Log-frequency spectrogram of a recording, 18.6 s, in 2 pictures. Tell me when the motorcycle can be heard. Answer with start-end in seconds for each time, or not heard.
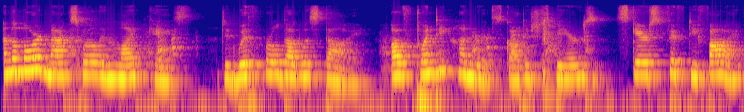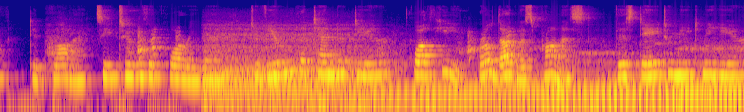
11.8-18.5.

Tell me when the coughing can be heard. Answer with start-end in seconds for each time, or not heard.
6.8-7.6.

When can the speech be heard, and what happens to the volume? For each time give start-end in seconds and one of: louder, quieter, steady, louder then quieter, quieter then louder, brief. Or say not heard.
0.0-18.5 steady.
